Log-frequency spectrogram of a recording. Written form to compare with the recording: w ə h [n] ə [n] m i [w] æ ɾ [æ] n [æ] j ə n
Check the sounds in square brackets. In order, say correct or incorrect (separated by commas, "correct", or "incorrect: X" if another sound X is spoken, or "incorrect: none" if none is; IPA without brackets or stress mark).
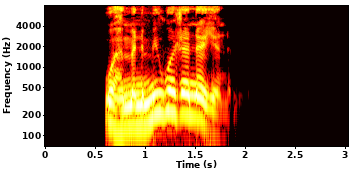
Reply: incorrect: m, correct, correct, correct, correct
